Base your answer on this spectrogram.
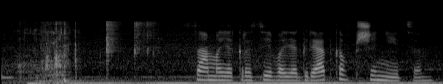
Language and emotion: Russian, neutral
